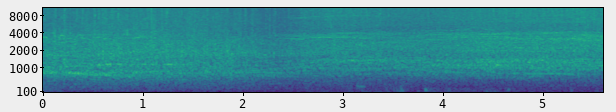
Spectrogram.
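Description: Audience applause at a live concert in Singapore, a broad, even wash of many hands clapping from a large crowd, steady and somewhat distant throughout.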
